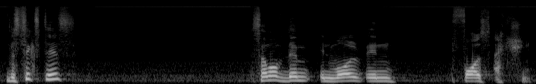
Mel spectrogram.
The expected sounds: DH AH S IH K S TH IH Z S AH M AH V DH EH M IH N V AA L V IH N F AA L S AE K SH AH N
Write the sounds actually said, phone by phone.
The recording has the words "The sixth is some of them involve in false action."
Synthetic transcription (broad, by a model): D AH S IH K S T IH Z S AH M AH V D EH M IH N V AA L V IH N F AA L S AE K SH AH N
